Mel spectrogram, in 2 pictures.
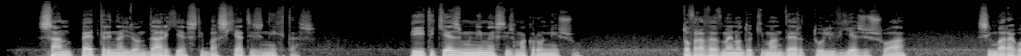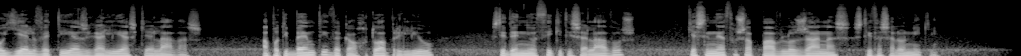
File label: RADIO SPOT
